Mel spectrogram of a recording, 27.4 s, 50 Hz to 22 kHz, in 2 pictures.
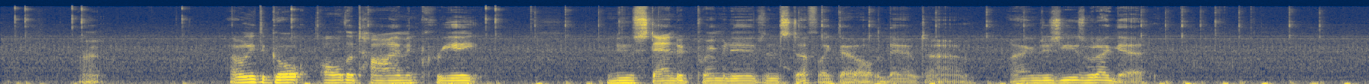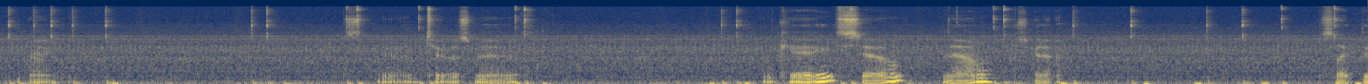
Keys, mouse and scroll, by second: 0.2 click, 0.7 click, 1.8-2.9 drag, 3.2 alt+middle click, 4.9 click, 5.4 alt+middle click, 6.0 middle click, 6.6-7.8 alt+middle drag, 8.0 middle click, 8.4 alt+middle click, 9.4 alt+middle click, 10.2-11.4 alt+middle drag, 11.7 right click, 12.0 alt+right click, 12.4 alt+right click, 13.2 alt+right click, 14.0 alt+middle click, 14.4 alt+middle click, 16.2 middle click, 17.1 click, 17.9 click, 18.8 click, 20.9 alt+middle click, 22.1 click, 23.6 click, 24.4 alt+middle click, 25.8 alt+middle click, 26.5 click.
